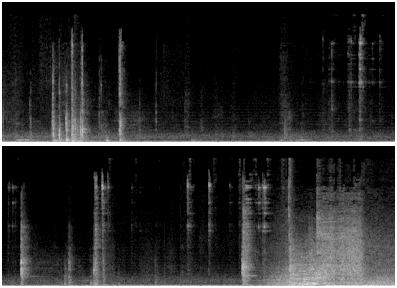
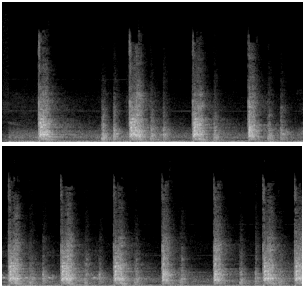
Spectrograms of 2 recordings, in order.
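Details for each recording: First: Early Ford Bronco after a new starter was installed. Some clicks, then a strong, even rumble as the engine turns over; the starter now cranks properly and works a lot better than the old intermittent one. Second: Early Ford Bronco starter that sometimes works and other times just clicks over: sharp clicks about twice a second with no cranking. Starter to be replaced with a new one.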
